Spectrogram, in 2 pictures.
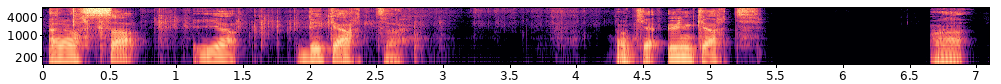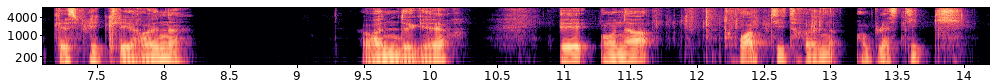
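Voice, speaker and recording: A man casually narrating a board game unboxing, hesitant and halting, filling pauses with little interjections as he handles each piece. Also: medium pitch, animated, creaky, dark tone, slight background noise. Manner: slow, hesitant, narrates each step with "voilà" and "hop".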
